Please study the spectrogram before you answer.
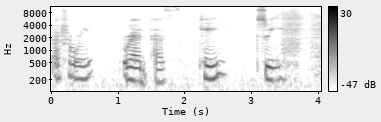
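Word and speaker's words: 頸椎: So it's actually read as K, Tsui.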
